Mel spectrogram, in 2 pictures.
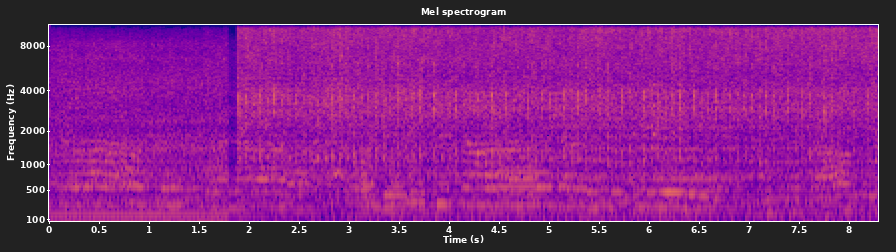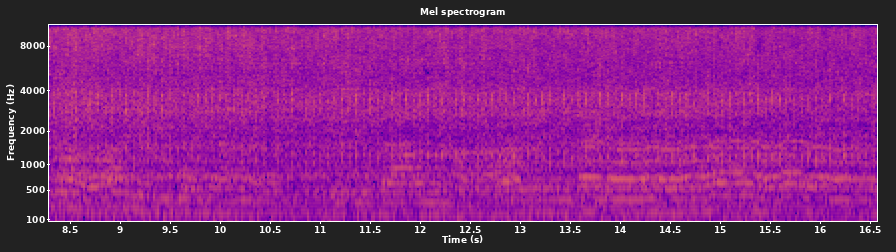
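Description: Background music with a sung vocal. About two seconds in the sound changes abruptly to a fuller mix with a fast rattling pulse under the song.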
